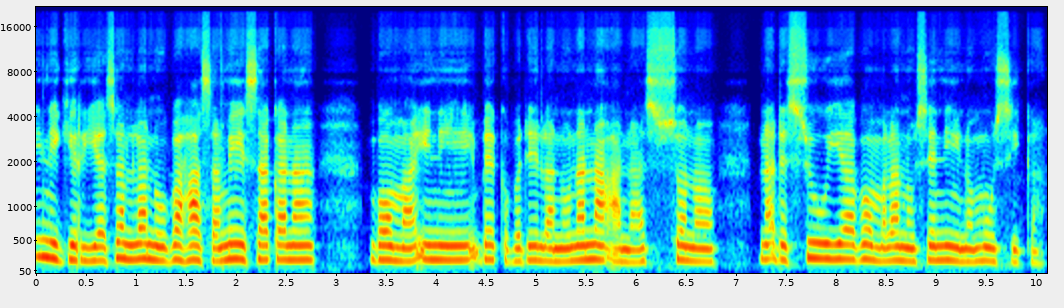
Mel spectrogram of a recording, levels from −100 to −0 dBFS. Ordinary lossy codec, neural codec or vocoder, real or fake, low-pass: Opus, 32 kbps; autoencoder, 48 kHz, 128 numbers a frame, DAC-VAE, trained on Japanese speech; fake; 19.8 kHz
